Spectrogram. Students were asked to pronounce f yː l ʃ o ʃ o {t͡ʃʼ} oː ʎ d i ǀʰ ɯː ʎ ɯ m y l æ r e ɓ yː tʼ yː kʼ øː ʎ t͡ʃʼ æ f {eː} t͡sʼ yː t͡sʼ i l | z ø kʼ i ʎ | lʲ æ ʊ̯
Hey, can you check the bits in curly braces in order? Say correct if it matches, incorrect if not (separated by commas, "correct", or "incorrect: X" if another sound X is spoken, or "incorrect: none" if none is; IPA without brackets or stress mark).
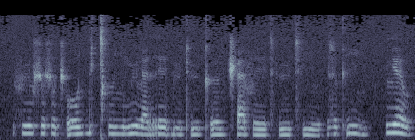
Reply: correct, correct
